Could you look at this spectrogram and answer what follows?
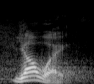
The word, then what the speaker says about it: Yahweh: God's name in the Hebrew text of Scripture is comprised of four Hebrew letters, the Yod, the He, the Vav, and the He, which would be pronounced Yahweh.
